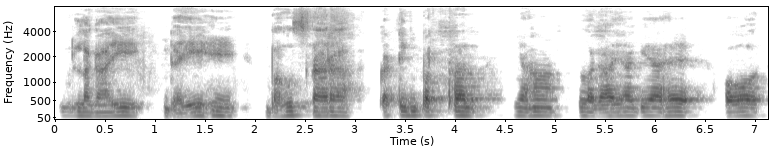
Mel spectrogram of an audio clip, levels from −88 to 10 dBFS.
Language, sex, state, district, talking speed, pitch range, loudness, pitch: Hindi, male, Bihar, Jamui, 110 wpm, 105-110 Hz, -30 LUFS, 105 Hz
